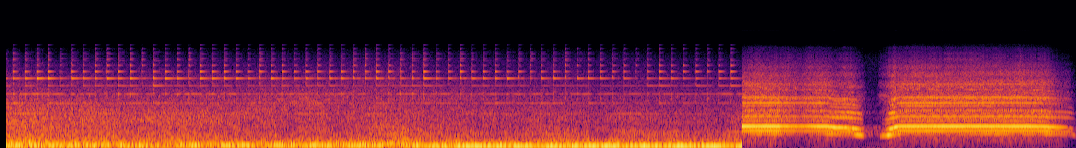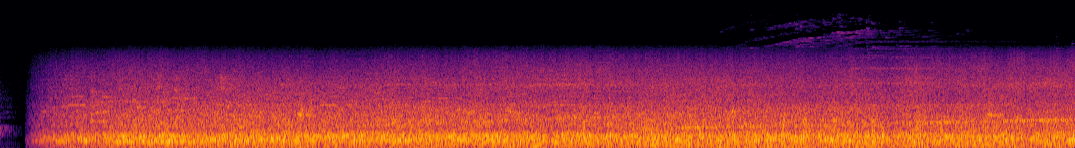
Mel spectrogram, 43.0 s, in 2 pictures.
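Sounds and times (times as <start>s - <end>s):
train running with low hum: 0.1s - 43.0s
train horn blasts: 14.8s - 21.8s.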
